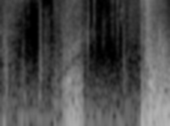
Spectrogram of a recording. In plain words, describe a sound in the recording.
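A pickaxe strikes stone with a hard clang.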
